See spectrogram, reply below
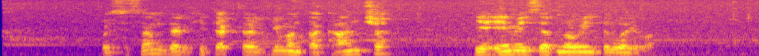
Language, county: Lithuanian, Kaunas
